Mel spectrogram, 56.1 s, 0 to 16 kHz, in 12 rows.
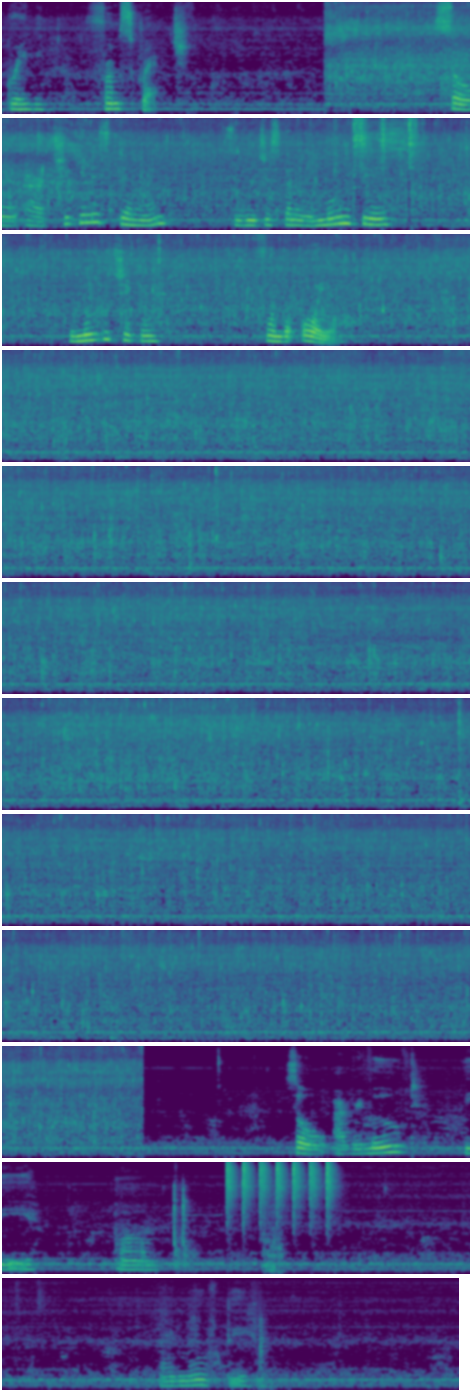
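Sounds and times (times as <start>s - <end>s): chicken sizzling in hot oil: 3.2s - 43.6s.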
